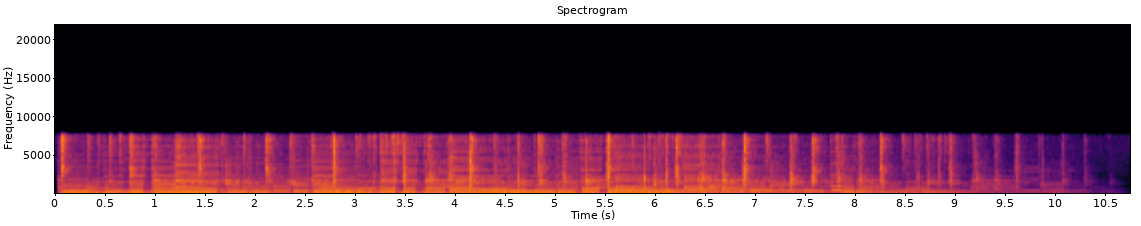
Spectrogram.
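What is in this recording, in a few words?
Nokia ringtone; Nokia 1203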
